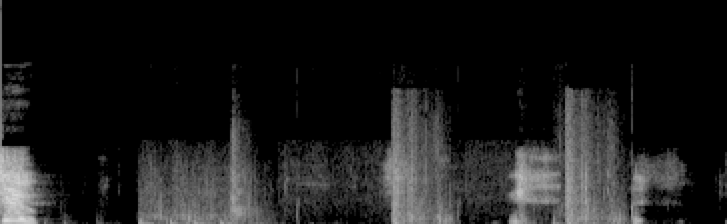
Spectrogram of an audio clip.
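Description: Dirt blocks crunch as they are dug.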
